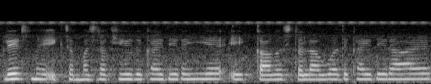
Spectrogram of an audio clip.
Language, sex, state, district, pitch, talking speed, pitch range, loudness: Hindi, female, Chhattisgarh, Raigarh, 235 Hz, 250 wpm, 230-245 Hz, -17 LUFS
